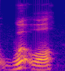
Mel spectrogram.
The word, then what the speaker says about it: Whitwell: on the other hand, we also have two other cities in Tennessee that are pronounced Woodville, which Woodville. Joe Dog just mentioned, and also Murrayville. Murrayville. They're not spelled that way at all. They're spelled Whitwell and Maryville.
